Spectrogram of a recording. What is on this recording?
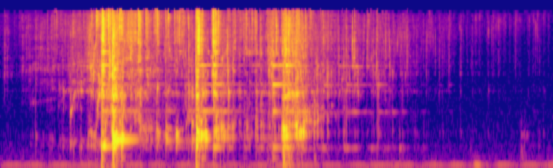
Pouring from martini shaker into glass with ice, liquid and ice clanking against glass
